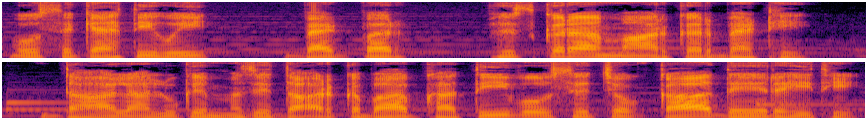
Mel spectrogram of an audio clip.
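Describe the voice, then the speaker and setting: A man narrating a romance novel in a steady storytelling manner. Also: fairly low pitch. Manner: steady storytelling, reads all the voices.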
